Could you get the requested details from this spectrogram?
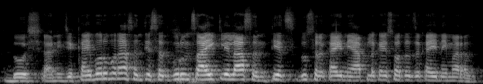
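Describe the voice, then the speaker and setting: Village preacher telling a parable. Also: male voice, high voice, fast. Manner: conversational, rising into emphatic questions. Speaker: kirtan preacher. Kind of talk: devotional sermon with storytelling.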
